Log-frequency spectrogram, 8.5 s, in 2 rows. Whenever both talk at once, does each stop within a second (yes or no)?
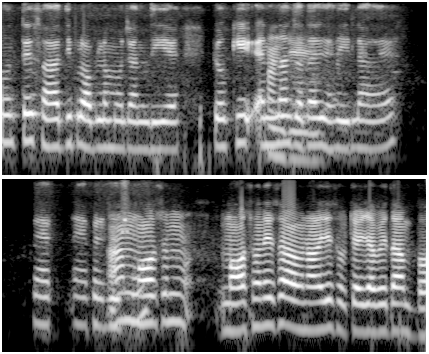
yes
